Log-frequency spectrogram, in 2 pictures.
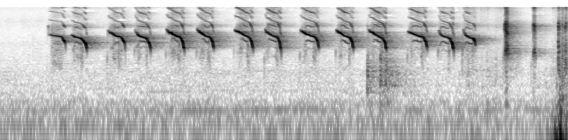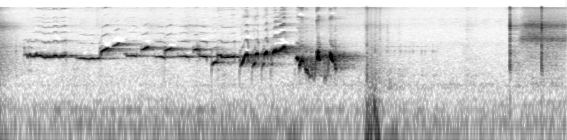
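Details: Medan white-rumped shama singing gacor, full of fill-in phrases: over a dozen rapid identical chipping notes in a fast even series, then a lower fluting warble of wavering whistles rising toward a burst.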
